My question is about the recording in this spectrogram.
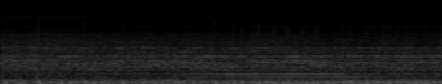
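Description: Church music over the steady noise of a large congregation, with held chords coming in about two seconds in.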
